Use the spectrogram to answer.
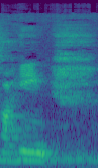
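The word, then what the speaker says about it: Tajín: it correctly but anyway you saw me spell it t-a-j-i-n but it's pronounced tahin um it's really good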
